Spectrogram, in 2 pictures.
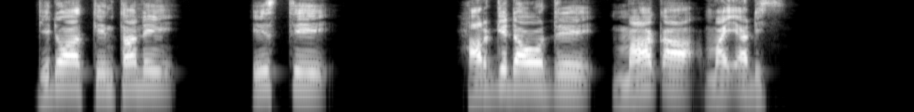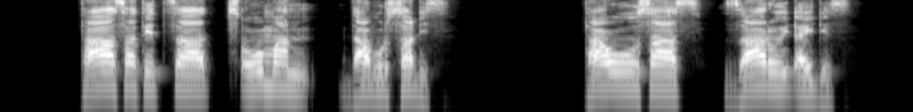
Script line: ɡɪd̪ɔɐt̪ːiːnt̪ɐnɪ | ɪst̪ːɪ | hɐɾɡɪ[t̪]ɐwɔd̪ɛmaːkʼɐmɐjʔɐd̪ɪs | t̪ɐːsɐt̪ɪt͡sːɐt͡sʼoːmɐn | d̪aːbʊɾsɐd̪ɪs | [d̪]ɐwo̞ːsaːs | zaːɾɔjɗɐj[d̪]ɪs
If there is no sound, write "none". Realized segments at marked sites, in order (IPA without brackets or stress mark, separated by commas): d̪, t̪, d̪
